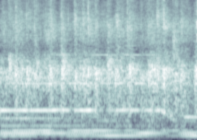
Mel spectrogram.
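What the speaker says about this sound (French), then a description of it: "Est-ce qu'on peut acclamer pour Jésus?" A church congregation applauds and cheers for Jesus at a celebration service, with steady, dense clapping throughout and sustained tones from music or voices underneath.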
